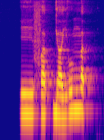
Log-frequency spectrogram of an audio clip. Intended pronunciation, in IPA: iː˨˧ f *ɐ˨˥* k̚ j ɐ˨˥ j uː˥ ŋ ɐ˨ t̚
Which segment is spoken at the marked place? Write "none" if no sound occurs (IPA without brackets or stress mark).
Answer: ɐ˨˥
